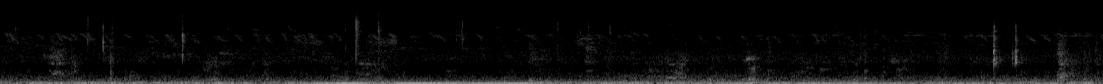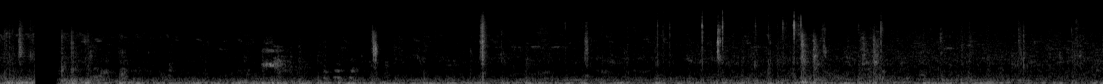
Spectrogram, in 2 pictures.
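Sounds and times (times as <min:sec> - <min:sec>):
faint birds calling: 0:00.0 - 0:22.0
person chewing food: 0:00.1 - 0:02.3.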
